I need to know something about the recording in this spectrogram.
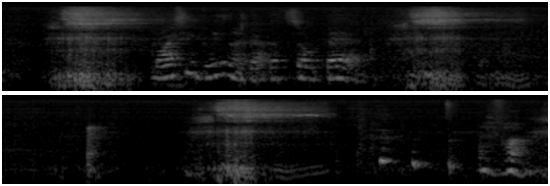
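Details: A sleeping person snoring, likened to a horse: hissing breaths alternate with fluttering, whistling snores on inspiration, repeating every few seconds in a quiet room.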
